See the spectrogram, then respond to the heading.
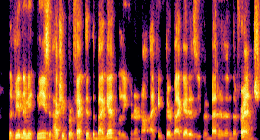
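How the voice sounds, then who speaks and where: A man with an American accent talks very fast, with hardly any pauses. His loudness rises and falls sharply. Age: 30s. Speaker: business executive. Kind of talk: interview.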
